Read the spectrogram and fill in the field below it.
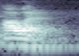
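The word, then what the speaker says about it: hour: कैसे किया गया है, देखिए आवर, इसका जब प्रोनाउंसिएशन करते हैं अपन, तो इसको क्या कहते हैं, आवर, ठीक है। तो आ क्या है, स्वर है, इसलिए एन आर्टिकल आएगा। यदि यहां पर इसका प्रोनाउंसिएशन में व्यंजन यानी कॉन्सोनेंट आता, तो यहां पर ए का यूज करते हैं, ठीक है।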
